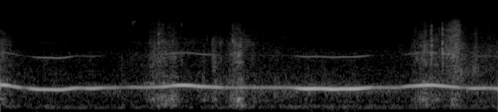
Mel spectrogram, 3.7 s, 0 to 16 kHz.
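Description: A Minelab GPX 6000 metal detector sounds over a gold nugget buried in caliche dirt beneath a dead bush, giving a faint, steady electronic tone that wavers slightly in pitch, with soft scraping noise behind it and no speech.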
